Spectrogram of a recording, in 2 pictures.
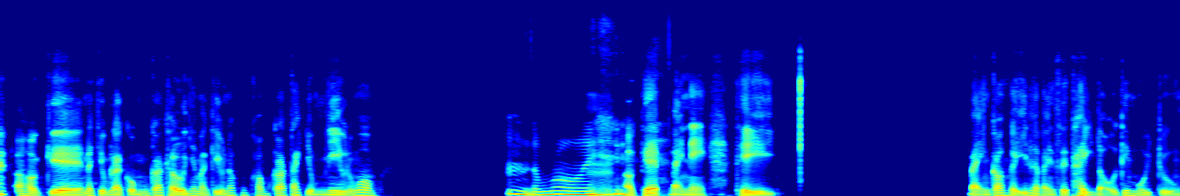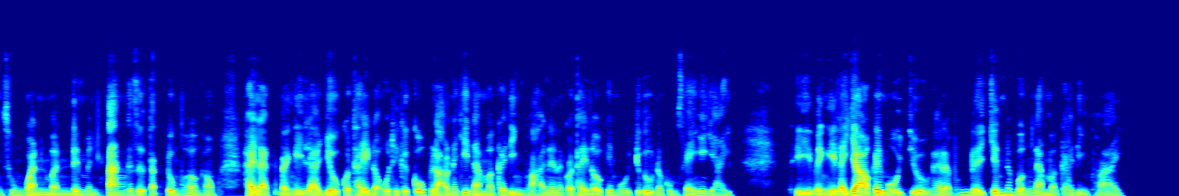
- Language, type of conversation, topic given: Vietnamese, advice, Làm thế nào để duy trì sự tập trung lâu hơn khi học hoặc làm việc?
- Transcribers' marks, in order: chuckle; tsk; other background noise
